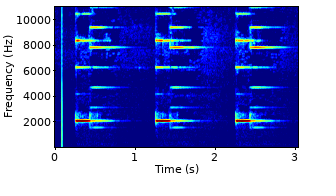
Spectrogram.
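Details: Samsung front-load washing machine showing dE door lock error: three identical high double-chirp beeps, one per second, in a quiet room; fix is replacing the door lock switch.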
